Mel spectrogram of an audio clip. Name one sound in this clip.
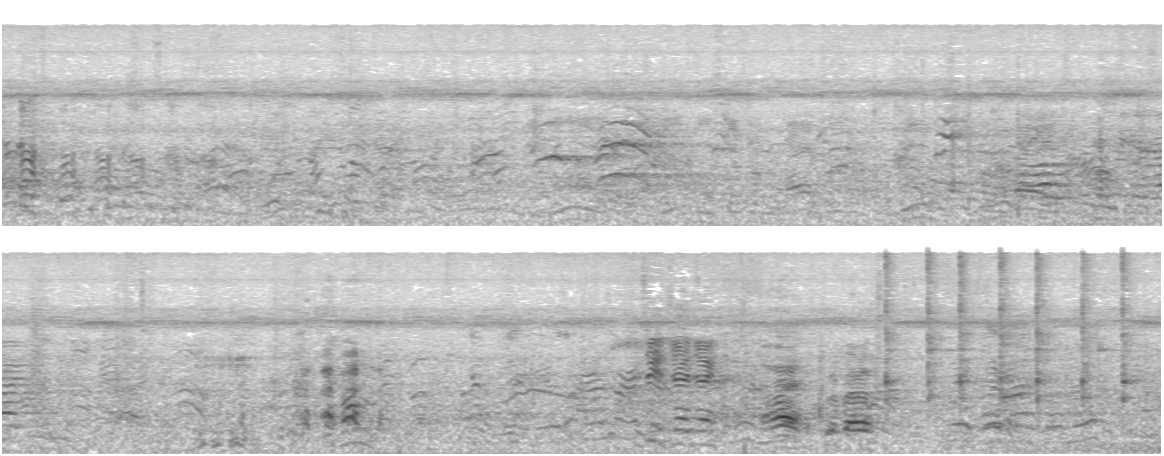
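Men's voices call out across an open outdoor field.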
